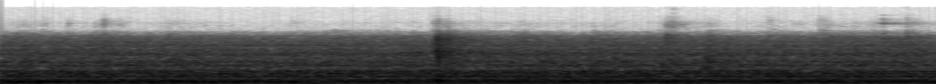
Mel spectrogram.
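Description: Steady low hum with a hiss over it, like a fan or air conditioner running, and a single light click about three seconds in.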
